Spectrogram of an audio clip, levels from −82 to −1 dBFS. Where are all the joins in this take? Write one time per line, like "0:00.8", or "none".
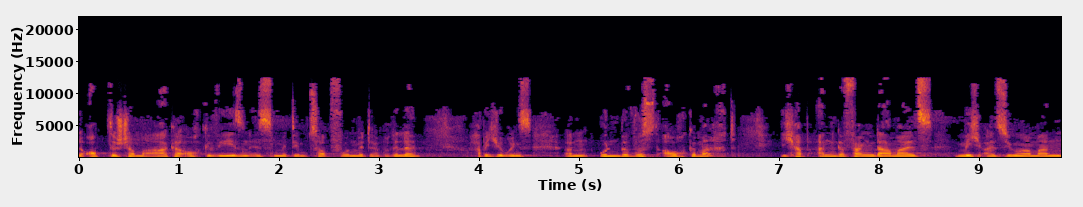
0:03.9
